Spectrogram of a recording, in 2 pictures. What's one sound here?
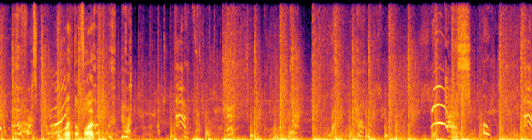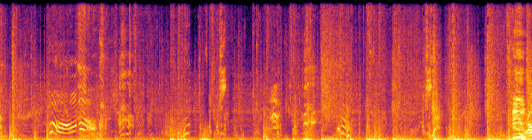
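Punches and blasts thud and crack in quick bursts during a fight in a video game.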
